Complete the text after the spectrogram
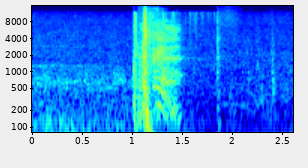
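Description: A man lands heavily with a thud.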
